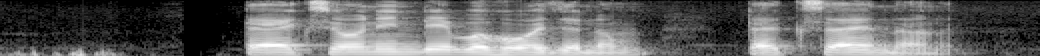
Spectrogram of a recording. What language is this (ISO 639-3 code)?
mal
